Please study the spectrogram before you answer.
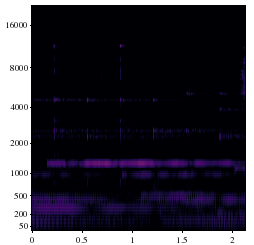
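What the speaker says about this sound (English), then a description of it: "So you can hear those little blips." Small granular blips from a Mutable Instruments Beads synth module, short pitched grains scattered over a sustained tonal drone, close and clean with no voices.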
